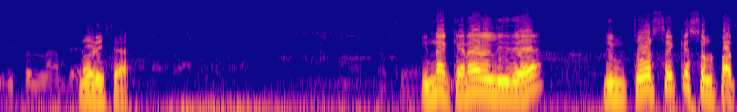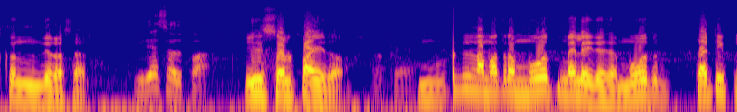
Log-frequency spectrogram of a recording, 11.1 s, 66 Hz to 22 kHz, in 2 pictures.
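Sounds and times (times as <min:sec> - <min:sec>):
puppies whining: 0:00.8 - 0:11.0.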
